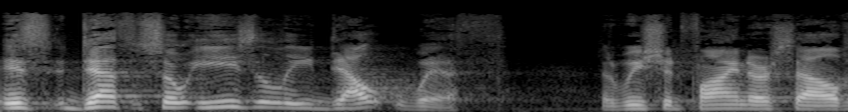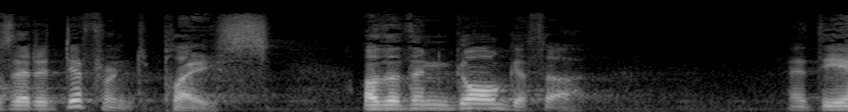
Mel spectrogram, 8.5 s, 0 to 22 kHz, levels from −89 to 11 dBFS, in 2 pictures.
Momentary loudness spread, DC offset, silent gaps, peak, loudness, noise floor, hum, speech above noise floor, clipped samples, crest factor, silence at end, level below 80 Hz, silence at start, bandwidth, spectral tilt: 19 LU; under 0.1%; none; -2 dBFS; -23 LUFS; -64 dBFS; none; 42 dB; under 0.1%; 22 dB; 0 s; -66 dBFS; 0 s; 13.5 kHz; -5.5 dB/octave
